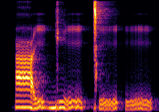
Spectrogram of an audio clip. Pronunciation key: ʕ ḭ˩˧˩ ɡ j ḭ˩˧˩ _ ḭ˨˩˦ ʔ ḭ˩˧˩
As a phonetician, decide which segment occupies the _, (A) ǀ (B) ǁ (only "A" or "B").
A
